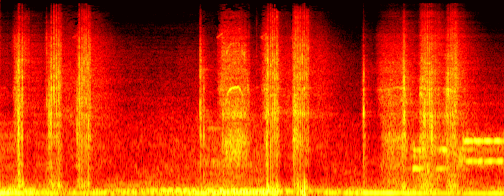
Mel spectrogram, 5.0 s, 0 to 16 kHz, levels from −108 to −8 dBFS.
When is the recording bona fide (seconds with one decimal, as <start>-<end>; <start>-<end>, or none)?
0.6-3.6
